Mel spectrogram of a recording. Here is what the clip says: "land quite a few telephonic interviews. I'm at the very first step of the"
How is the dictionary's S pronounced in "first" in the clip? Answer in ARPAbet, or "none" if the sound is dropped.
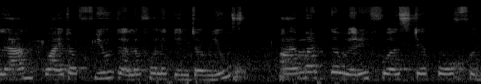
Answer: none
